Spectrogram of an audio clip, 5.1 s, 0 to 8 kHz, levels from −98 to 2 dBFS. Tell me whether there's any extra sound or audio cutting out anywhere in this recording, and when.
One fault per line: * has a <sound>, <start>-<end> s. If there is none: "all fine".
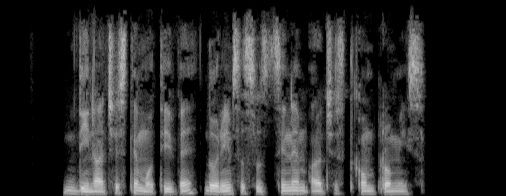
all fine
